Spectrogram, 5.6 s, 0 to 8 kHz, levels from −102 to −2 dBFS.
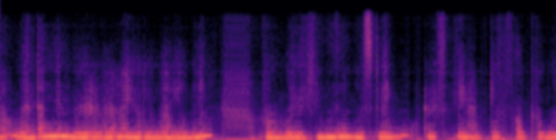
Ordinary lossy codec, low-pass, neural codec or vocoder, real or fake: none; 7.2 kHz; codec, 16 kHz, 0.5 kbps, FreqCodec, smaller model; fake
